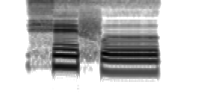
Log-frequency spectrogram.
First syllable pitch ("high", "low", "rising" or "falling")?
high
